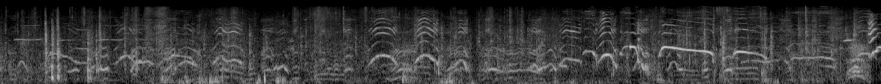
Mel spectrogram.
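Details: Many husky puppies in Lapland, Finland, whining and yelping together in a busy chorus of arched, squeaky cries overlapping almost constantly, a few rising to a thin drawn-out whine near the end.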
